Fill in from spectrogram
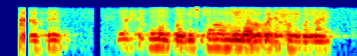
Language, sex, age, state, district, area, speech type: Assamese, male, 18-30, Assam, Morigaon, rural, conversation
